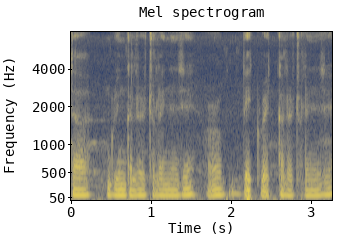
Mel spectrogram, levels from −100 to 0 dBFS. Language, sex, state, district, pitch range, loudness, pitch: Nagamese, male, Nagaland, Kohima, 95-105 Hz, -19 LUFS, 100 Hz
